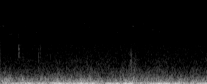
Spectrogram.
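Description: Wind buffeting an action camera's microphone in flight under a tandem paraglider: an uneven low rumble.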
